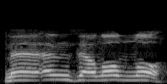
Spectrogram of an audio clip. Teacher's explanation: اللام الأولانية مرققة ولام لفظ الجلالة إيه؟ مفخمة. اللام في الأصل مرققة إلا لام لفظ الجلالة بيعتريها التفخيم تارة والترقيق تارة أخرى، لام لفظ الجلالة.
